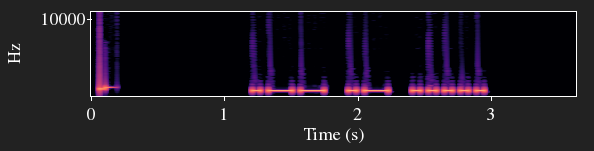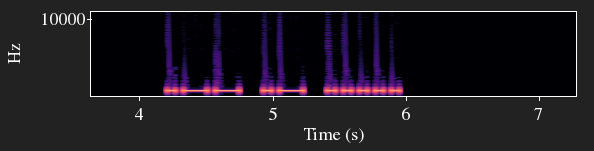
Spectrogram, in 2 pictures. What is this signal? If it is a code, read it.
Morse code, heard as a keyed tone, about 21 wpm, 700 Hz. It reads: WA5 WA5
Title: USA Call Sign Prefixes - Repeated 2x - 20wpm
